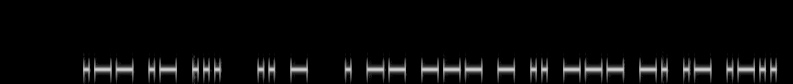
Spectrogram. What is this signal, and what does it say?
Morse code, heard as a keyed tone, about 21 wpm, 700 Hz. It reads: WAS IT EMOTIONAL
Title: Sentences from Top 1000 Words - Review Part 5 - 22wpm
